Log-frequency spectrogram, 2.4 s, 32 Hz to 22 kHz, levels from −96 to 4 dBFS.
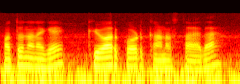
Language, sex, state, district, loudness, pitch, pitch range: Kannada, male, Karnataka, Bangalore, -19 LUFS, 115 Hz, 95-125 Hz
